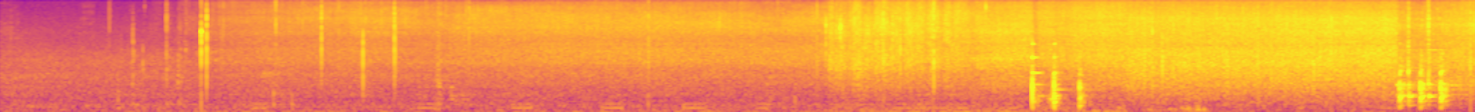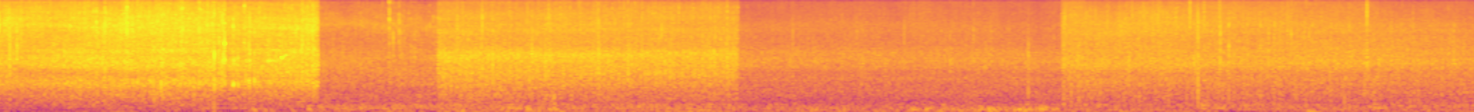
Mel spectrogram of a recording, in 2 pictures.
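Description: Butter and then chanterelle mushrooms sizzling as they fry in a hot cast-iron frying pan. The sizzle grows over the first several seconds and then changes level abruptly a few times.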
